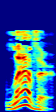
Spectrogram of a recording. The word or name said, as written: lather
